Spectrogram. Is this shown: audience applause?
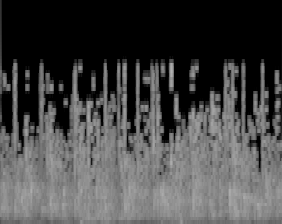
yes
